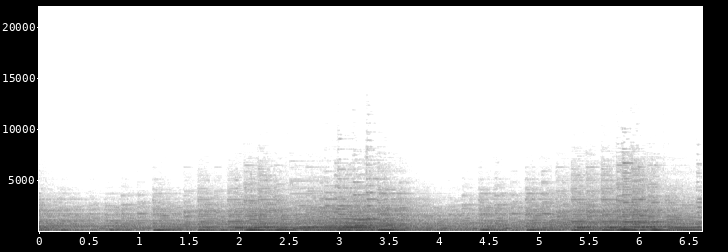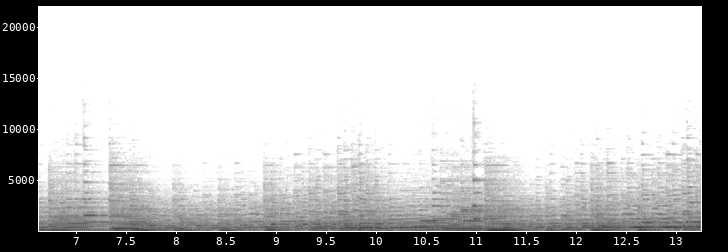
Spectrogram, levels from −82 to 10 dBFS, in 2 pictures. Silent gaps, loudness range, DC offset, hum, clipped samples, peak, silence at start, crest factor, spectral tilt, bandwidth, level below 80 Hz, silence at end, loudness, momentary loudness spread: none; 2 LU; under 0.1%; none; under 0.1%; -6 dBFS; 0 s; 16 dB; -8.5 dB/octave; 7.2 kHz; -40 dBFS; 0 s; -22 LUFS; 9 LU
